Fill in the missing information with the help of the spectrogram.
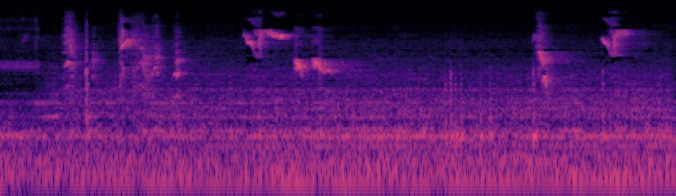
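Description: Gray catbird giving a halting jumble of short squeaky, slurred and scratchy notes, each phrase different, over a steady low hum.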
